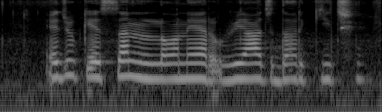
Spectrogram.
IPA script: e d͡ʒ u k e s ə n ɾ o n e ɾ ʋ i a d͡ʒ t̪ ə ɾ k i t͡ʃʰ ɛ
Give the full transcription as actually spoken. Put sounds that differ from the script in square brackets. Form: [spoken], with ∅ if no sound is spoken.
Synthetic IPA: e d͡ʒ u k e s ə n [l] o n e ɾ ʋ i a d͡ʒ [d̪] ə ɾ k i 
